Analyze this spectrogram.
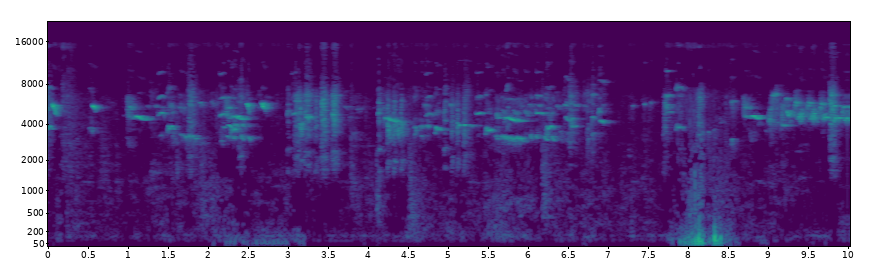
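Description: Canaries and other small aviary finches chirping and twittering close by, with wing flutters as they flit on and off the seed heads. A brief low thump sounds about eight seconds in.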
